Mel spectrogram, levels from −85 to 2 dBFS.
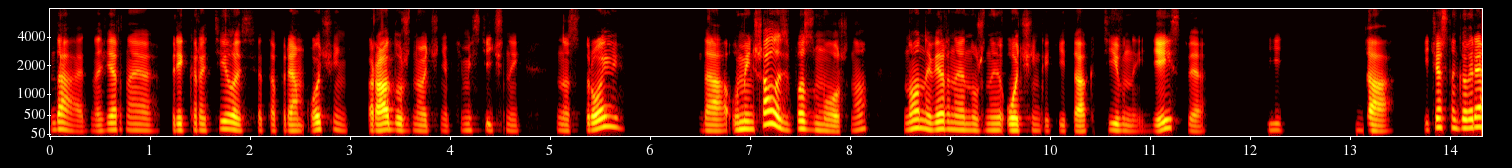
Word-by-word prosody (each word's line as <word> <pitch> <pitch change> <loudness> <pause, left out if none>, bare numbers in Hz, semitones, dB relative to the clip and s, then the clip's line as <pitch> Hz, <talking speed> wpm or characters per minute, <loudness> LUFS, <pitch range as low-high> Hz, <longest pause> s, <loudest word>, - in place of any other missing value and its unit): Да, 160 -6 -1
это, 125 +3 -18
наверное, 150 -1 -4
прекратилось. 150 +1 -1
Это 140 -1 -12
прям 140 0 -2
очень 155 -2 -2 0.2
радужный, 145 -1 +4
очень 135 +1 -9
оптимистичный 145 0 -15 0.3
настрой. 160 - +1 0.7
Да, 135 -1 0
уменьшалось- 180 - +4
возможно, 155 -1 -2 0.3
но, 180 +6 +3
наверное, 170 -3 +2
нужны 150 0 -5
очень 145 -1 0
какие-то 130 -1 -3
активные 140 0 -5
действия. 130 -2 +1 0.6
И 150 -1 -14 0.7
да, 140 -3 +1 0.3
и, 155 - -15
честно 215 +2 0
говоря, 205 +3 +5
150 Hz, 110 wpm, -24 LUFS, 135-160 Hz, 0.7 s, говоря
